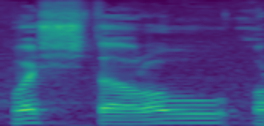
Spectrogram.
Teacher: ہم میم ساکن کے بعد واو ہے، اظہار شفوی ہوگا. واشتروا رو واولین ہے، تھوڑا نرمی کے ساتھ کھینچ کر ادا کریں گے. را پر بھی پڑھا جائے گا زبر کی وجہ سے.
